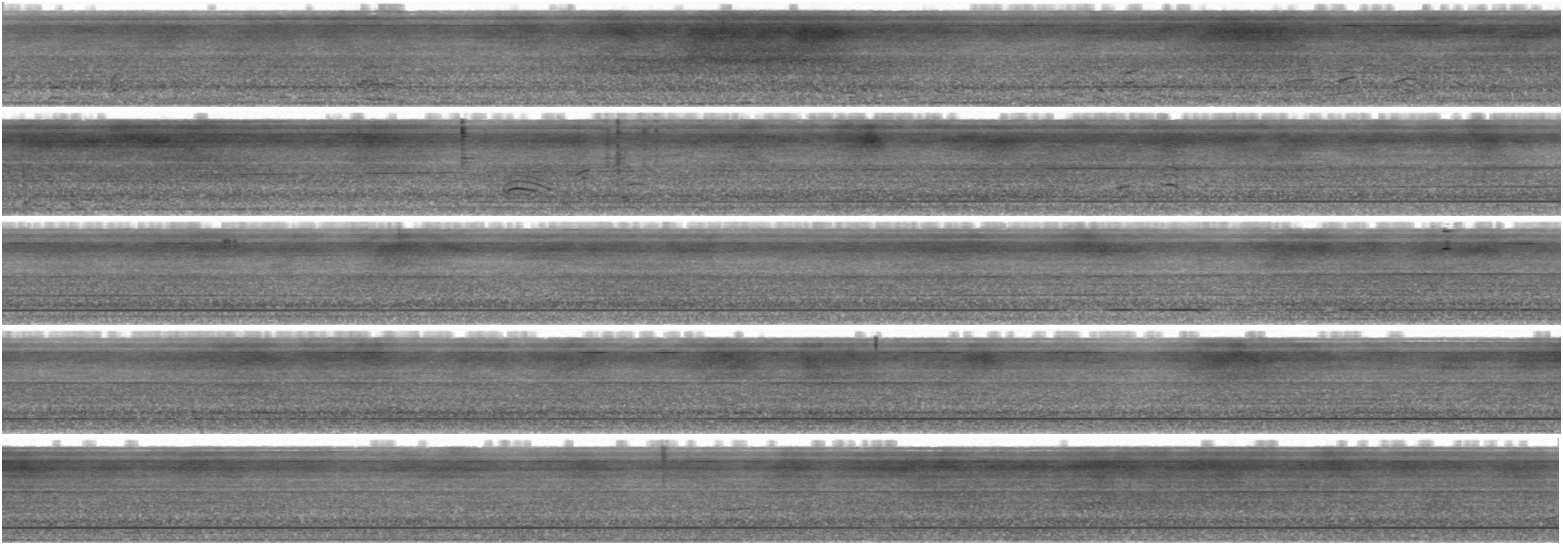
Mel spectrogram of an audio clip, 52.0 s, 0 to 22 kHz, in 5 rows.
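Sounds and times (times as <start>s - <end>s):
jet engine whine: 0.0s - 51.9s.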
